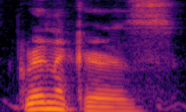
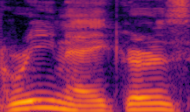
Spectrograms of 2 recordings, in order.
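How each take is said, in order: First: It is run together as one quick word. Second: It is said as two separate clear words. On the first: This is how the locals say it. "is Grinnikers" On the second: This is how the name is written. "Green Acres in Oldham"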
